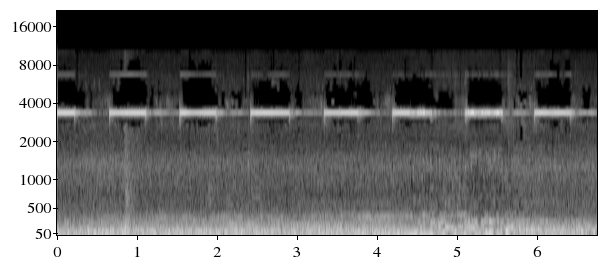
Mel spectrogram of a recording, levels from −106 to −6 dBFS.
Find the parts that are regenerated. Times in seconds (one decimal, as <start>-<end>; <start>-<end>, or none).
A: 4.4-5.7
